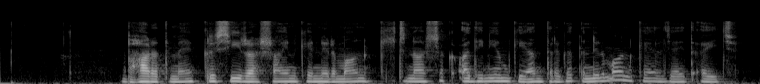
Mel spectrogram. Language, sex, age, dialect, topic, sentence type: Maithili, male, 25-30, Southern/Standard, agriculture, statement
